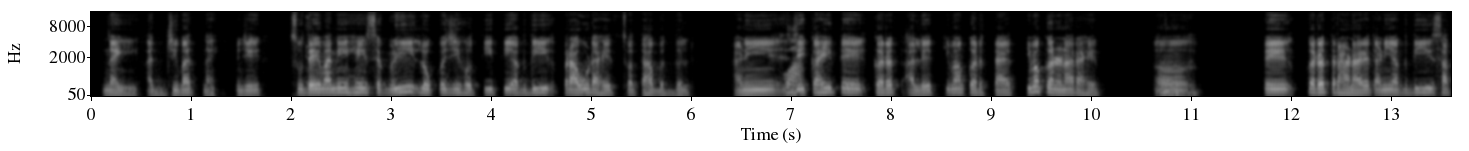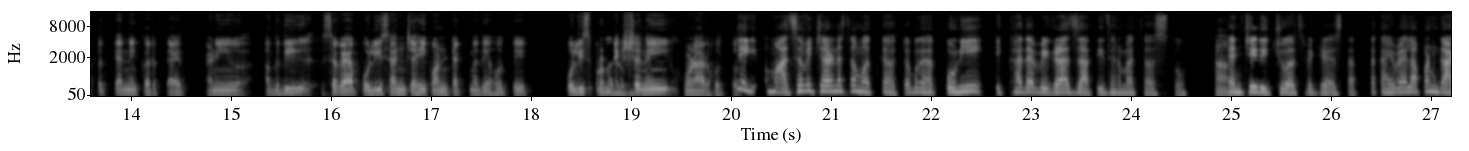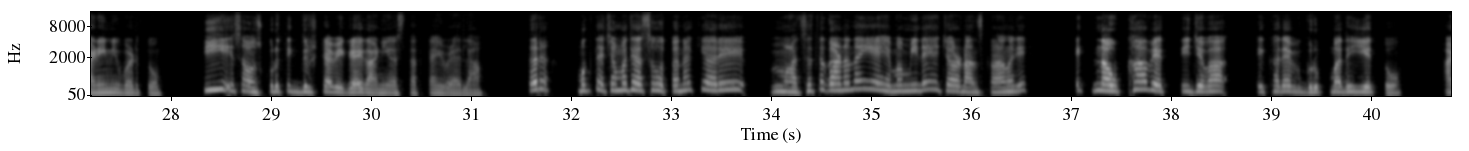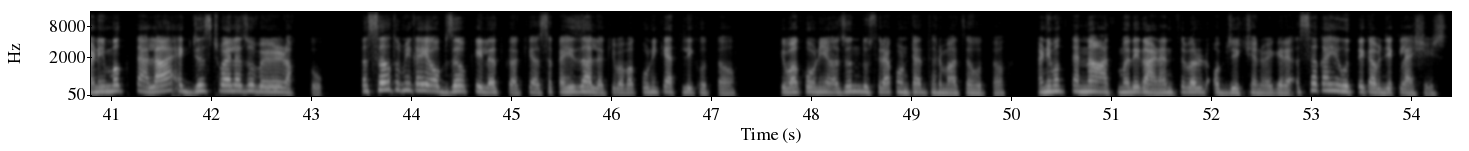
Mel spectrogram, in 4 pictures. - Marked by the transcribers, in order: throat clearing; other background noise; in English: "कॉन्टॅक्टमध्ये"; in English: "रिच्युअल्स"; in English: "डान्स"; in English: "ग्रुपमध्ये"; in English: "ऑब्झर्व्ह"; in English: "वर्ड, ऑब्जेक्शन"
- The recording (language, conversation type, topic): Marathi, podcast, छंदांमुळे तुम्हाला नवीन ओळखी आणि मित्र कसे झाले?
